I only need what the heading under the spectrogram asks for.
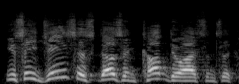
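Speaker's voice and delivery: normal talking voice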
